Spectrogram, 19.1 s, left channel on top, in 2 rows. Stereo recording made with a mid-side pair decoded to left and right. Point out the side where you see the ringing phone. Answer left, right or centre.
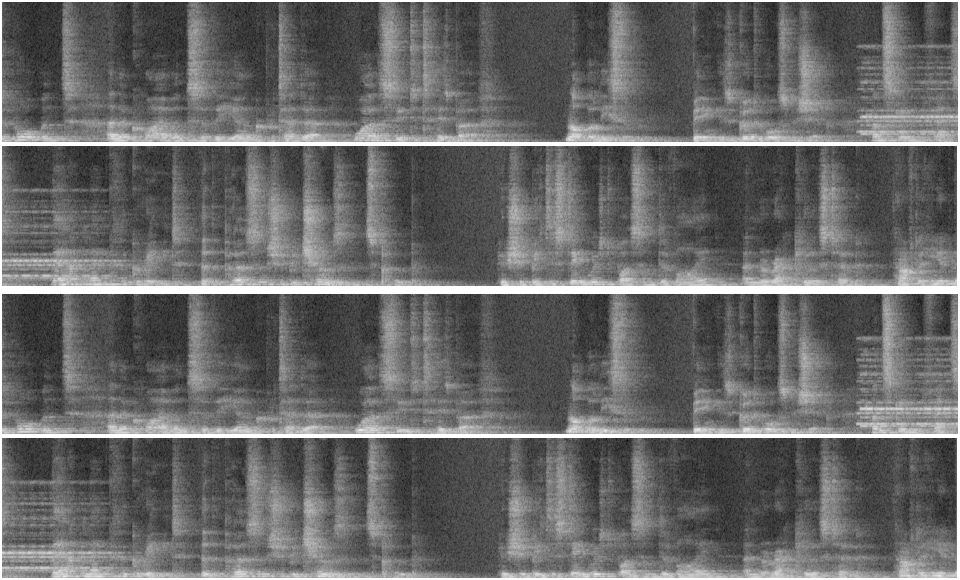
right.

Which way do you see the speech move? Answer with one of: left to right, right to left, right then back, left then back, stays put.
right then back.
